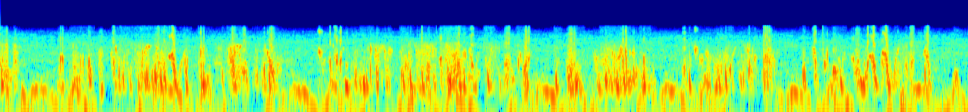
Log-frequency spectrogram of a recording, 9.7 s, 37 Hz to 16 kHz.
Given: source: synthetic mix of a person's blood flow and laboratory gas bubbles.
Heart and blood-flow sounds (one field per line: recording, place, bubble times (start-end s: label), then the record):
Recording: Doppler ultrasound of blood flow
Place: precordium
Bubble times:
0.00-0.21 s: bubbles
0.56-0.95 s: bubbles
0.97-1.06 s: bubbles
1.10-1.93 s: bubbles
1.98-2.84 s: bubbles
3.16-3.94 s: bubbles
3.98-5.33 s: bubbles
5.53-5.86 s: bubbles
5.92-6.58 s: bubbles
6.82-7.58 s: bubbles
7.61-7.78 s: bubbles
7.99-8.20 s: bubbles
8.22-8.47 s: bubbles
8.50-9.17 s: bubbles
9.21-9.34 s: bubbles
9.52-9.62 s: bubbles
From the record:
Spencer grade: 4 (maximum detectable bubble signal sounding continuously throughout systole and diastole of every cardiac period, and overriding the amplitude of the normal cardiac signals)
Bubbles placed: anywhere in the cardiac cycle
